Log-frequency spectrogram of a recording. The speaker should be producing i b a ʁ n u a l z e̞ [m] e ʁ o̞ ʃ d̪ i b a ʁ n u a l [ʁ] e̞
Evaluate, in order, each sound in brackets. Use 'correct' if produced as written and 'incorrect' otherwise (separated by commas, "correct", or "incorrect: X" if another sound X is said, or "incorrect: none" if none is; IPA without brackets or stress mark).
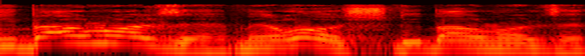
correct, incorrect: z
